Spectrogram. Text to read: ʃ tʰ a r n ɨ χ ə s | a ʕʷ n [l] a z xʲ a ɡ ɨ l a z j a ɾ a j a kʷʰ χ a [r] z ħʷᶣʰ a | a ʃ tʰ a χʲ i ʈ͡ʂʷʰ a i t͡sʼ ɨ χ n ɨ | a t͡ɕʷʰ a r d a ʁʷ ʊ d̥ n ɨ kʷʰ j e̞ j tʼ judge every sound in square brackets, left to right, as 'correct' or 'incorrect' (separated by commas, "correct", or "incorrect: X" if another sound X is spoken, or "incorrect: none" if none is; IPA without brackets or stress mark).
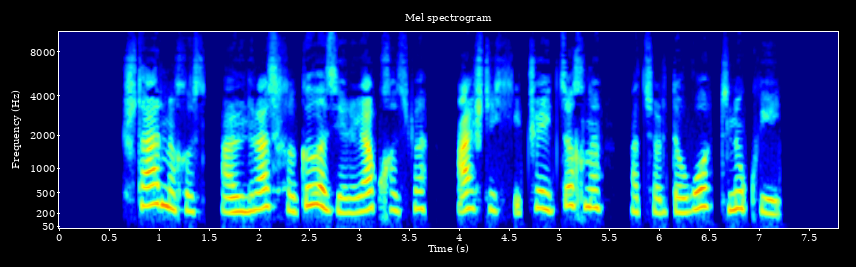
incorrect: r, incorrect: none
